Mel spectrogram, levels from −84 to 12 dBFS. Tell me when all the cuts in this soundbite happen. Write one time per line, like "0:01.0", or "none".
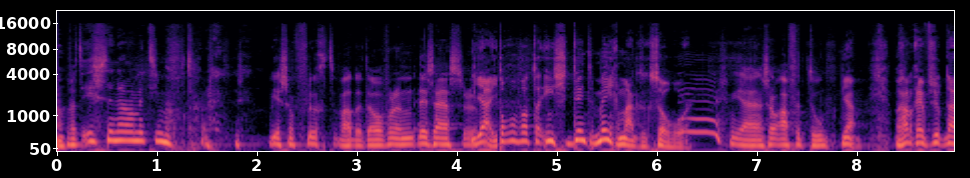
0:03.6
0:04.4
